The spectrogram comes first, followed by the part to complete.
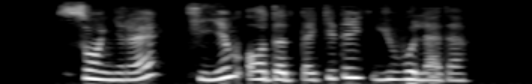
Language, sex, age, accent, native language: Uzbek, female, 12-17, Navoiy, Uzbek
